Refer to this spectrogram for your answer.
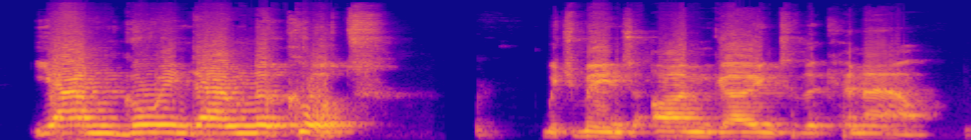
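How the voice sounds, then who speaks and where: A man with a Berkshire accent speaks at a very slow pace. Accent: sounds like a Berkshire man. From English Midlands, Birmingham. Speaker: board game player. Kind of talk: casual chat. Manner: halting.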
